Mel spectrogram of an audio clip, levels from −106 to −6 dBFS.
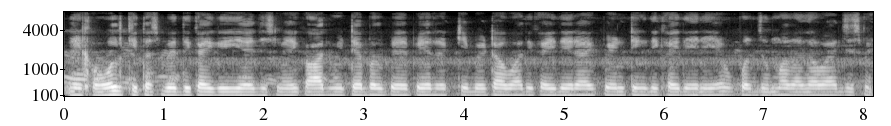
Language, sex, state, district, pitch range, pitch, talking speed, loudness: Hindi, male, Rajasthan, Bikaner, 120-125 Hz, 120 Hz, 250 wpm, -18 LUFS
